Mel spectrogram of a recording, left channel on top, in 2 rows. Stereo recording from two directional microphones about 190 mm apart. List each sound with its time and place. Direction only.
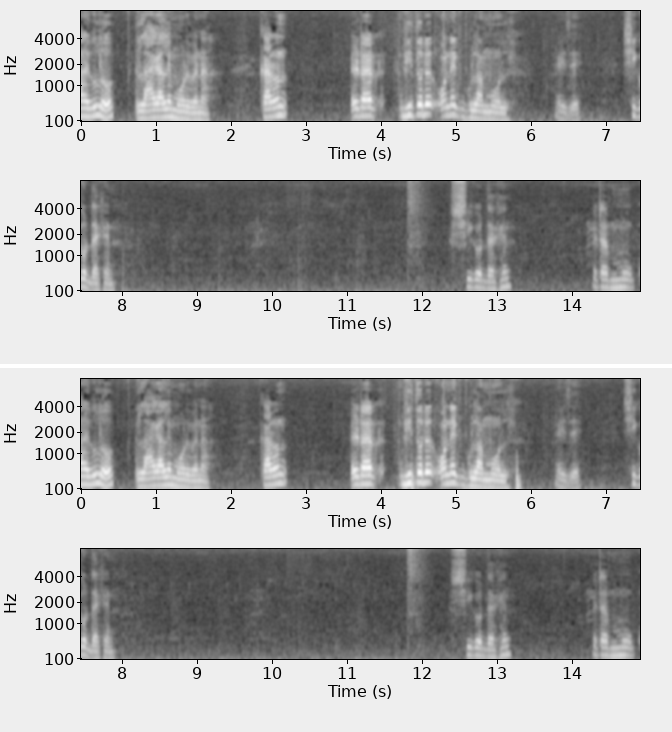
0.0 s speech: 10° right (ahead or behind)
3.6 s speech: 25° right (ahead or behind)
7.2 s speech: centre (ahead or behind)
12.4 s speech: 5° right (ahead or behind)
14.3 s speech: 5° right (ahead or behind)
